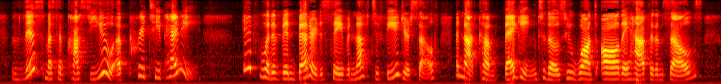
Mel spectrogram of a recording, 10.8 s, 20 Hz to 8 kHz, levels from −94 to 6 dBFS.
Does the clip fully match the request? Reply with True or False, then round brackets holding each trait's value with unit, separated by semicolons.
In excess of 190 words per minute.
False (175 wpm)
